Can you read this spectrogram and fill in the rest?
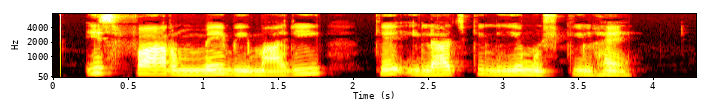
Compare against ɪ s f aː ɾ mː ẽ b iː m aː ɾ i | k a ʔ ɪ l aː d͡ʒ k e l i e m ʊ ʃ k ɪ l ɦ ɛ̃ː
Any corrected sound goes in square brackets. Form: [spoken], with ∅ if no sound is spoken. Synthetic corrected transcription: ɪ s f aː ɾ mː ẽ b iː m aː ɾ i | k [e] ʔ ɪ l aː d͡ʒ k e l i e m ʊ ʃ k ɪ l ɦ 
